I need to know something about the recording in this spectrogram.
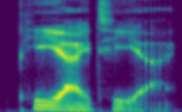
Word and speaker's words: PITI: PITI. It sounds exactly like pity, which is frankly what I feel for my checking account right now.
